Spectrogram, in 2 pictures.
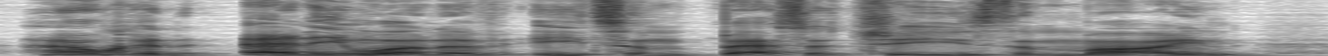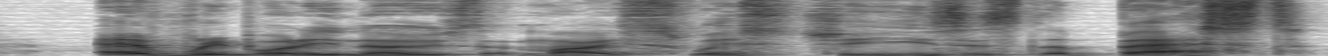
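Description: A man voicing an angry, boastful male dinosaur in a children's story, roaring and shouting threats in a raised, higher voice. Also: very animated, measured pace. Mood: furious roar.

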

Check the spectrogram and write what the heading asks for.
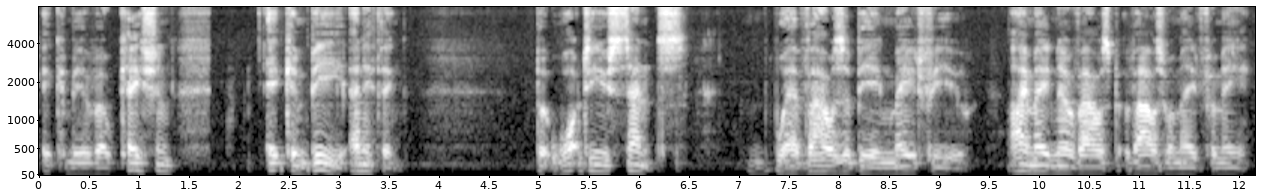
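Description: A man with a lowish voice reads poetry at an unhurried pace. He talks in a measured, contemplative way and pauses to reflect between the verses. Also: husky. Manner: slow, measured, contemplative reading. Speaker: poet and podcast host.

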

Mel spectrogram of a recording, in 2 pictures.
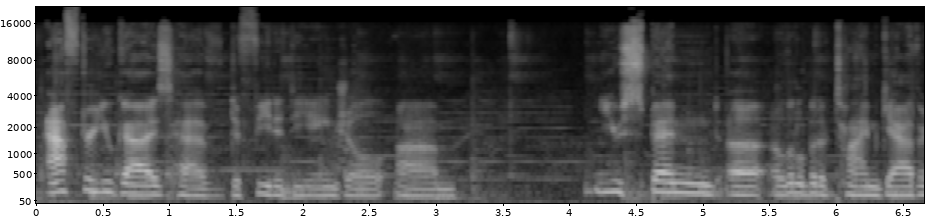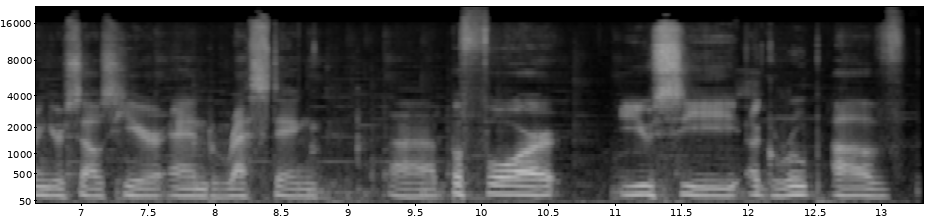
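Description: Brief: man as game master and host, mid-pitched, storyteller delivery for a tabletop adventure podcast.

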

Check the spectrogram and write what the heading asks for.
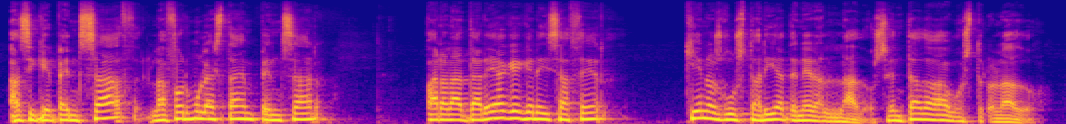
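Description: A man, a guest educator explaining step by step on a podcast, lively with many "eh" fillers. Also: fairly high pitch, a little fast.

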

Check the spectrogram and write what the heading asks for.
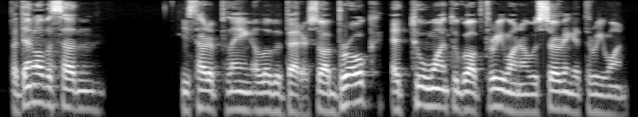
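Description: A man, a tennis coach and podcast guest, tells a match story in an animated, emphatic way. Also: fairly low pitch. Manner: animated, emphatic play-by-play retelling. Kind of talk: conversational storytelling.

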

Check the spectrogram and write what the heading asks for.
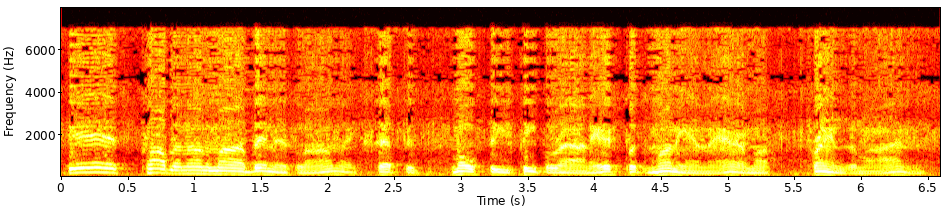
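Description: An actor playing a skeptical, plain-spoken storekeeper, dry and matter-of-fact, in an old radio serial. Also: male voice, on the low side, lively intonation, fast, warm tone, natural voice. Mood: doubtful. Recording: dull, noisy old radio recording.

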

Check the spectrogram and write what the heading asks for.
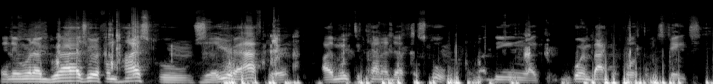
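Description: A young man from Tanzania, a guest in a casual chat, joking and excitable, laughing often. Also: medium pitch, fairly quick, dull audio, heavy background noise.

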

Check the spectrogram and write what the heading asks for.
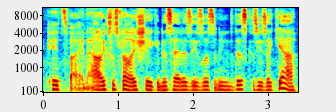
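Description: A young woman hosting her own podcast at home, chatting in an excitable, rambling way with lots of asides. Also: deep voice, vocal fry. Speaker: podcast host. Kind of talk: casual solo podcast chat. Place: home, child playing upstairs. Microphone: sensitive podcast microphone.

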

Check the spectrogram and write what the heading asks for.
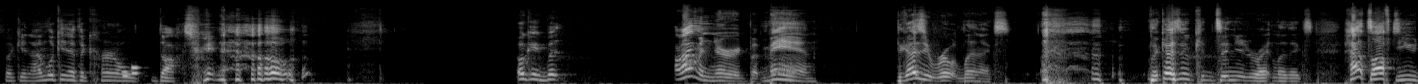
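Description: Bright-voiced nerdy man rambling. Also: high-pitched, expressive, slow, pauses often. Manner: rambling, nerdy, swears casually. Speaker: podcast co-host. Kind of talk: casual chat.

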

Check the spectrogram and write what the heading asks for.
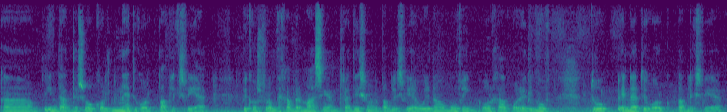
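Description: A man from Greece with a Greek accent, answering as an academic in an interview, deliberate and often searching for words. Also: medium pitch, little pitch movement, gravelly, mellow. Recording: distant mic with faint background noise.

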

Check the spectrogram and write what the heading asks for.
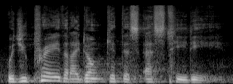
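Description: A man's voice: mid-range voice, expressive, normal speed, a little mellow, in a large hall, a little hiss or hum, voice pushed down, close to an everyday voice. A man voicing a laid-back young guy who talks like a surfer dude in a drawling valley voice. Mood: scared. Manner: drawling, filler-heavy.

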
